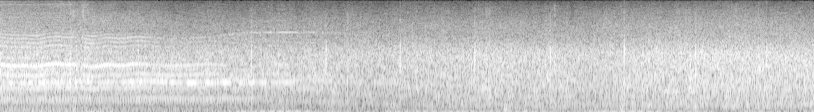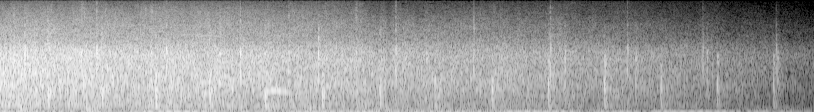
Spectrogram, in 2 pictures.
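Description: Audience applauding at the end of a song, fading away gradually, as the singer's last held note with vibrato ends about a second in.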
